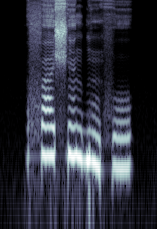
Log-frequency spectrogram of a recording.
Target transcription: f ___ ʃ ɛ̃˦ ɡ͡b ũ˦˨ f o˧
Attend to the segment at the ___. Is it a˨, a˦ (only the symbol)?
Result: a˦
